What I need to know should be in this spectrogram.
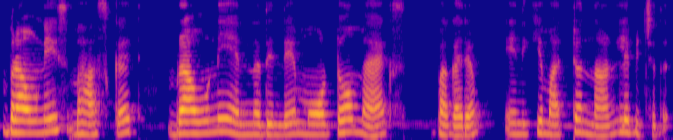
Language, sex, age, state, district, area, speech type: Malayalam, female, 18-30, Kerala, Wayanad, rural, read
